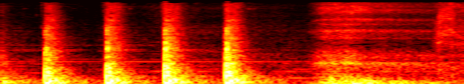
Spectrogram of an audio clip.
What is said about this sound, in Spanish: ¿Quién cuerno toca la puerta?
